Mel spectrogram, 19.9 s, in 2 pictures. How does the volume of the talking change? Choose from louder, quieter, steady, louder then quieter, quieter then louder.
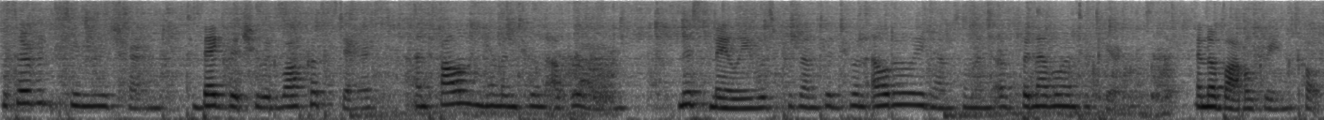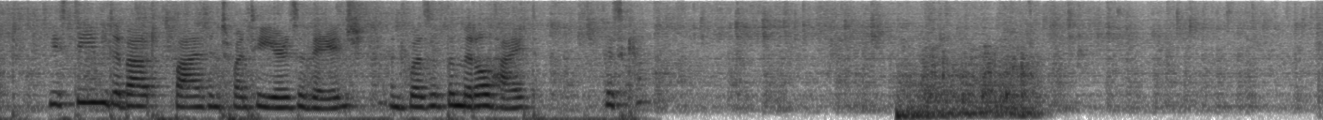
steady.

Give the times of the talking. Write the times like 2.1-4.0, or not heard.
0.0-14.8.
